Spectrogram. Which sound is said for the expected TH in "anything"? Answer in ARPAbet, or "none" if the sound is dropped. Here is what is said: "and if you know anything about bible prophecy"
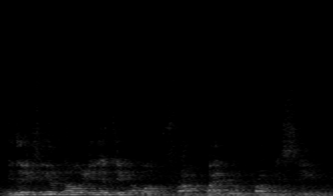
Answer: T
